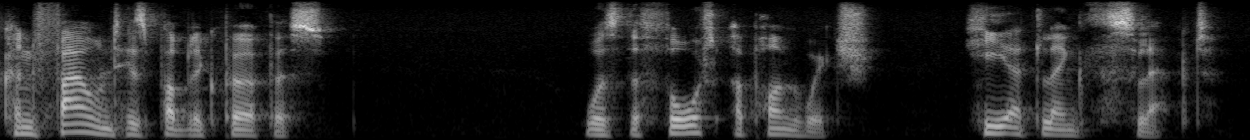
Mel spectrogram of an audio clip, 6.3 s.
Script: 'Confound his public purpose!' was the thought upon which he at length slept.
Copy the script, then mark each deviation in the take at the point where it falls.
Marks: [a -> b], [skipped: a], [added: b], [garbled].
'Confound his public purpose!' was the thought upon which he at length slept.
